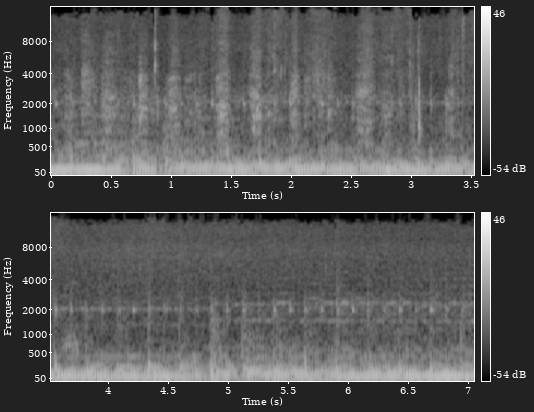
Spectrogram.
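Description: Rapid, rhythmic panting from a pack of African wild dogs in the Botswana savanna, close and continuous over a low throbbing hum, with quick breaths overlapping throughout.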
